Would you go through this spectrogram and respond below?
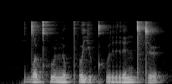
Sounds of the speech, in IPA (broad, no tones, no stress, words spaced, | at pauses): dˤekʷʰə˞nʊ pʼʊjikʷʰi rentətø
